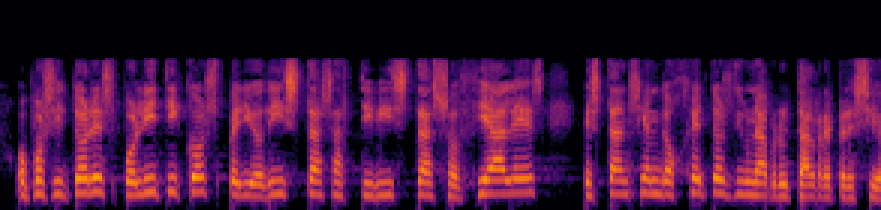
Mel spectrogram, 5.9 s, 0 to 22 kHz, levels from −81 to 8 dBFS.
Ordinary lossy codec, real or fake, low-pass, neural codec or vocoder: none; real; none; none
